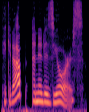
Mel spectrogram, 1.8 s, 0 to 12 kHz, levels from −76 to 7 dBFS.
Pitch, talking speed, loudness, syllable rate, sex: 225 Hz, 235 wpm, -17 LUFS, 4.7 syllables/s, female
